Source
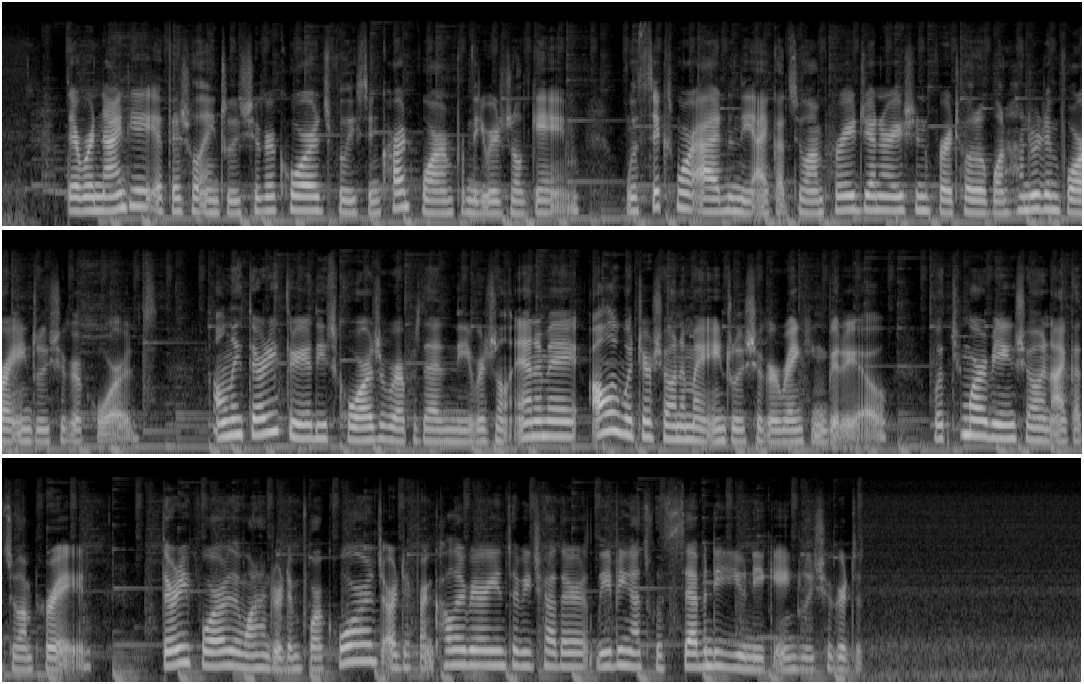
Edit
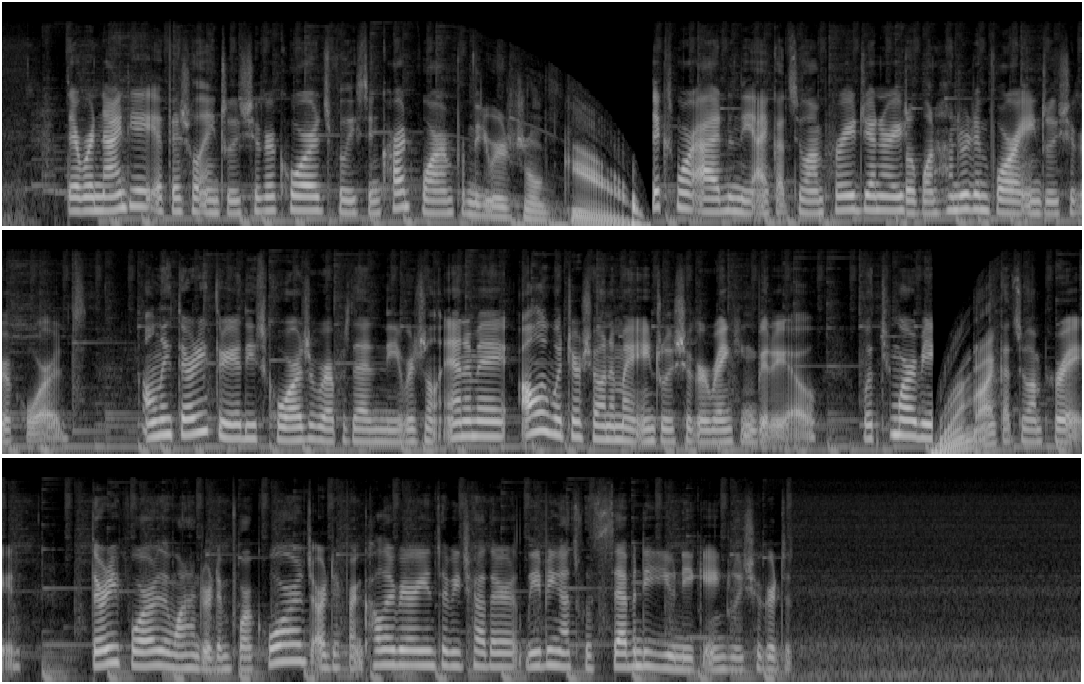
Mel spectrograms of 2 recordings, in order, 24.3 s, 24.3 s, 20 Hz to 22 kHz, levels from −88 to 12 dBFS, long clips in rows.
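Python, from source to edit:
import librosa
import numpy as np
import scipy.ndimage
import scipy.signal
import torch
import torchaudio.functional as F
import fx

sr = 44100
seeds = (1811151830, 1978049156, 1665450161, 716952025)

y = fx.edit(x, sr, fx.tape_stop(start_s=3.37, length_s=1.51),
    fx.cut(start_s=6.78, length_s=0.53),
    fx.tape_start(start_s=15.6, length_s=0.53), tone=tone)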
